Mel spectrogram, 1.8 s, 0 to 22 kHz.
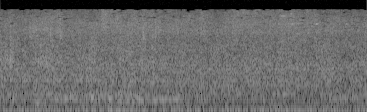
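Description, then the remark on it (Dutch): Racing pigeons, some 480 birds to be driven to Orléans and released to fly home, coo together in a steady, overlapping murmur, the soft throaty calls continuous against a low background rumble, with no one speaking. “Jullie rijden helemaal naar Orléans met deze duiven.”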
